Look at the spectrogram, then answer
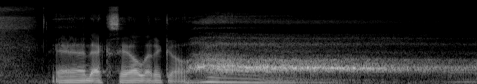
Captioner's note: loud inhaling; loud exhaling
